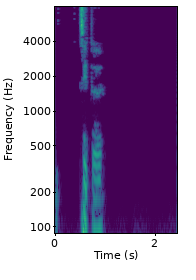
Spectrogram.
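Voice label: "cipo", Hungarian pronunciation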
